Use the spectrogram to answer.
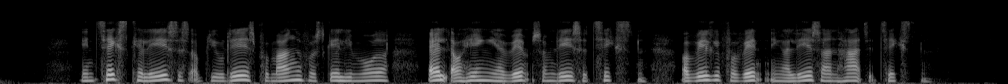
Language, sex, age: Danish, female, 36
